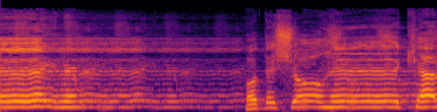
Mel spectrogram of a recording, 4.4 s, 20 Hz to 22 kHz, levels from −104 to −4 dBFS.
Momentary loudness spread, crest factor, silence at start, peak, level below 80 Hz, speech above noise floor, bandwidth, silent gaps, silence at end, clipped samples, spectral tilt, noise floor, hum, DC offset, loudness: 20 LU; 16 dB; 0 s; -14 dBFS; -80 dBFS; 21 dB; 16 kHz; none; 0 s; under 0.1%; -3 dB/octave; -50 dBFS; none; under 0.1%; -29 LUFS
